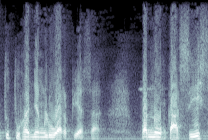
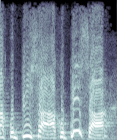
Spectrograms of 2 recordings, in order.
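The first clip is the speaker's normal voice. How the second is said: boastful; 10 semitones higher than usual. Retold or imitated. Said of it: "kamu merasa kamu".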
